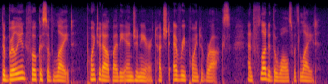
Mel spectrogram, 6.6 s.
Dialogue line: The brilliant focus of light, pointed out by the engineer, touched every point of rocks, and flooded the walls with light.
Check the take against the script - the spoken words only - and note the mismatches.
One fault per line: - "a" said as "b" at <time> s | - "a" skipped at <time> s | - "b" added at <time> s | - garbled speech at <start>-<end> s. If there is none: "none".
none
